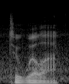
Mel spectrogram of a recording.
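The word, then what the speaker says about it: Tooele: to Ellie yeah a smarts that's exactly correct to Willa to Willa but you wouldn't think that with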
